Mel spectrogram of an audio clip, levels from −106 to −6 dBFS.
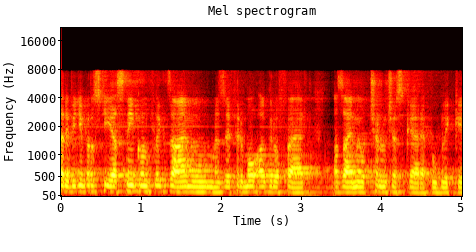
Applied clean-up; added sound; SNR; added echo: neural separator model SepFormer DNS4.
